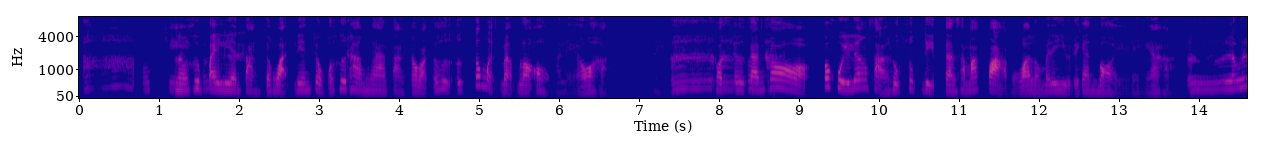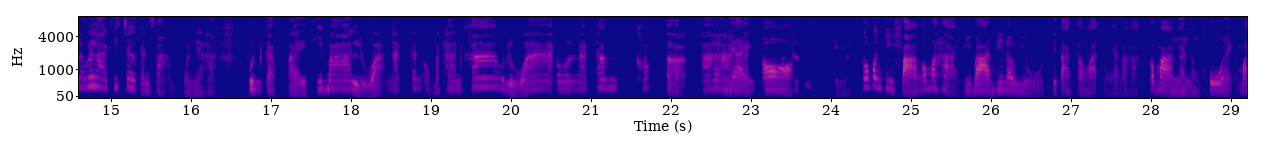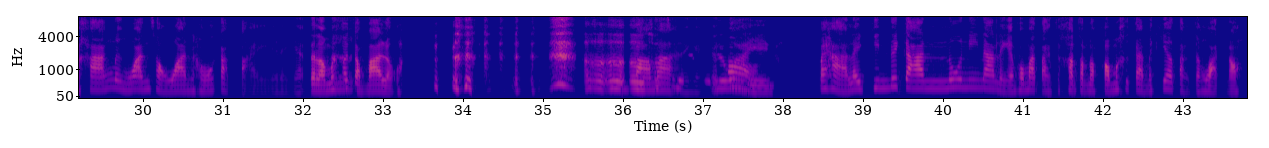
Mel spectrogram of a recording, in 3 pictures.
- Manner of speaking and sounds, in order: unintelligible speech; other background noise; laugh
- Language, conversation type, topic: Thai, podcast, มีกิจกรรมอะไรที่ทำร่วมกับครอบครัวเพื่อช่วยลดความเครียดได้บ้าง?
